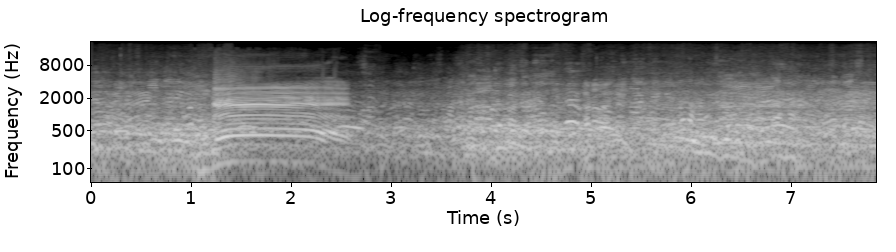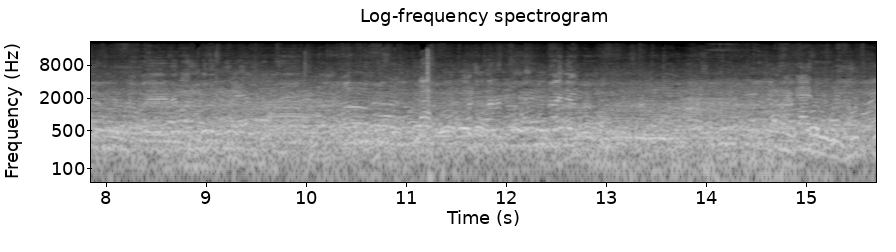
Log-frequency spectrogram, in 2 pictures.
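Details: Sahiwal bull calves at a cattle market in Thakurgaon, Bangladesh, on 14 March: one loud, arched, harmonic moo near the start, then steady crowd chatter and talking voices for the rest of the recording.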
